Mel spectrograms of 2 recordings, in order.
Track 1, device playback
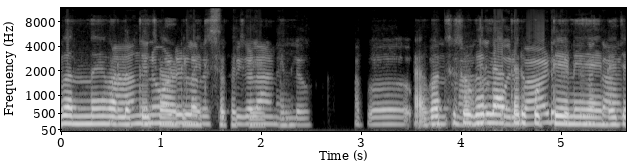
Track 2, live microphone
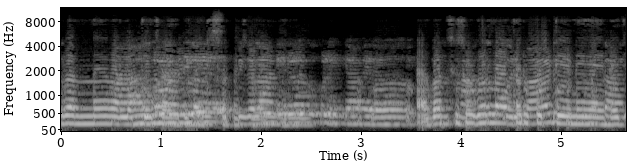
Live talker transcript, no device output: ആ കുളത്തില് കുട്ടികളൊക്കെ കുളിക്കാൻ വരാൻ മ

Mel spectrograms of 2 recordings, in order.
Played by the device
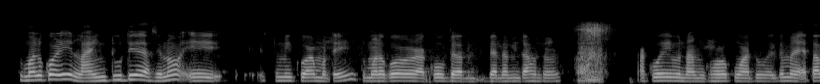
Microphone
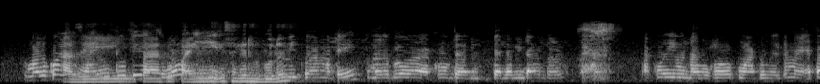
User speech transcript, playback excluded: আজিৰ পা আকৌ পাৰিম নেকি চাগে ধুবলৈ।

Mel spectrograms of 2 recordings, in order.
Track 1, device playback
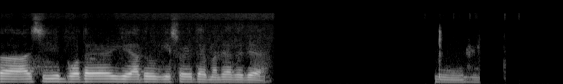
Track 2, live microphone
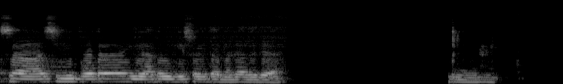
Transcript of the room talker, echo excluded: none

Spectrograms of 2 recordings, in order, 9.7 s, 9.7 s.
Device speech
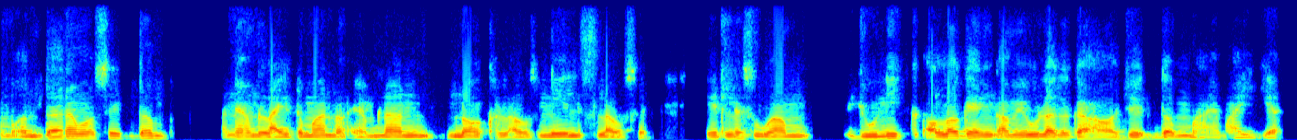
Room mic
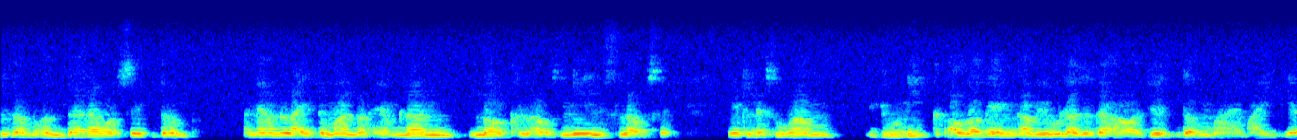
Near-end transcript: none

